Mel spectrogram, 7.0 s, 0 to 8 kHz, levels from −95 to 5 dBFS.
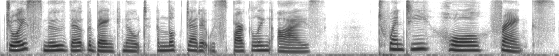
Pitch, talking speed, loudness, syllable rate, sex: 200 Hz, 135 wpm, -19 LUFS, 3.8 syllables/s, female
